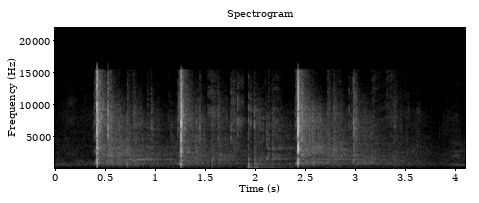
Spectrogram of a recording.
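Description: Badminton rackets striking the shuttlecock in a fast doubles rally: three sharp hits about a second apart, the last and loudest about two and a half seconds in, each echoing briefly in the sports hall. A dull thud, a player's footstep on the court, falls between the last two hits.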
